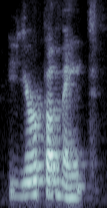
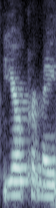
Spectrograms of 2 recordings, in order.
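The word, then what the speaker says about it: yerba mate: some people the other one and I may butcher the name of this is europea mate it was studied at one gram three times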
